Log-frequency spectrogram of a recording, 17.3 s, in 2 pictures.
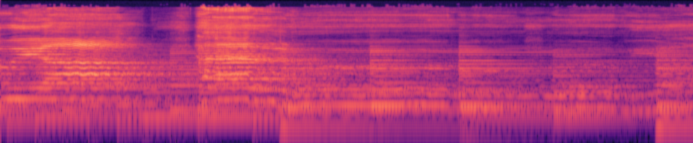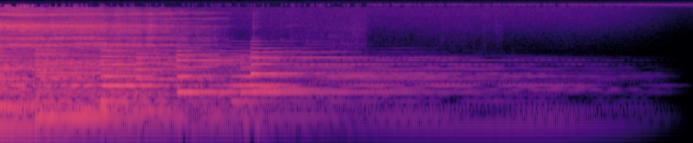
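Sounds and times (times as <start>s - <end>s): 
choral hymn singing: 0.0s - 11.6s.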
